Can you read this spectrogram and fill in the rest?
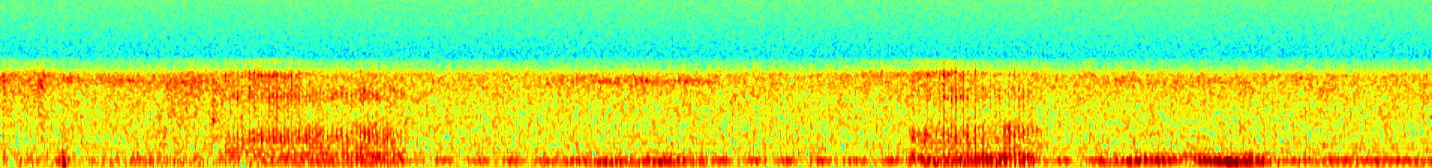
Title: Three snoring dogs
